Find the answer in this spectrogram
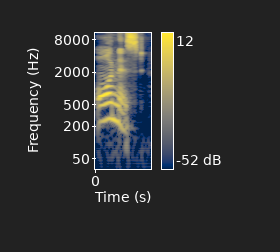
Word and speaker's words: honest: in the case of honest your h is silent and it actually is pronounced as honest o which is a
